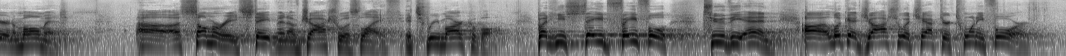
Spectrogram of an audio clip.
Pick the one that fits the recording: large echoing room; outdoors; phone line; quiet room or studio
large echoing room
